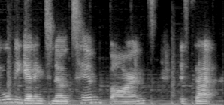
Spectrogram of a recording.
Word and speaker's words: Tim Barnes: today's show we will be getting to know Tim Barnes is that how you say your name that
